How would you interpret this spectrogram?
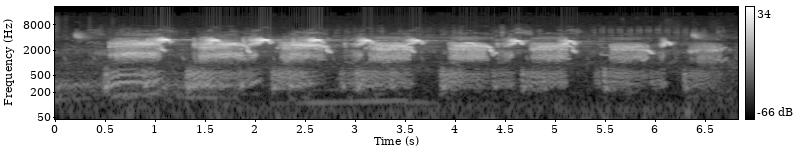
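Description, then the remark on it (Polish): A water rail gives its squealing courtship song, given by both male and female: about eight harsh, piglet-like squeals in a steady run, loud, with no talking. “Pieśń godowa wodnika, wydawana zarówno przez samca, jak i samicę, to ostry kwik przypominający kwik prosięcia.”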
